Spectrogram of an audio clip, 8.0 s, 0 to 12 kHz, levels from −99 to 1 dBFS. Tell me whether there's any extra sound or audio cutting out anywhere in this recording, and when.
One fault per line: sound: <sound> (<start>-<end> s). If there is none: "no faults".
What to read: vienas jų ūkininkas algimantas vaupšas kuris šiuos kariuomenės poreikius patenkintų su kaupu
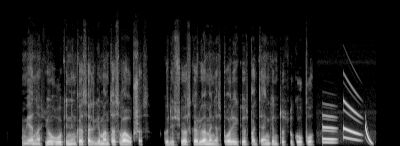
sound: chirp (6.5-7.5 s)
